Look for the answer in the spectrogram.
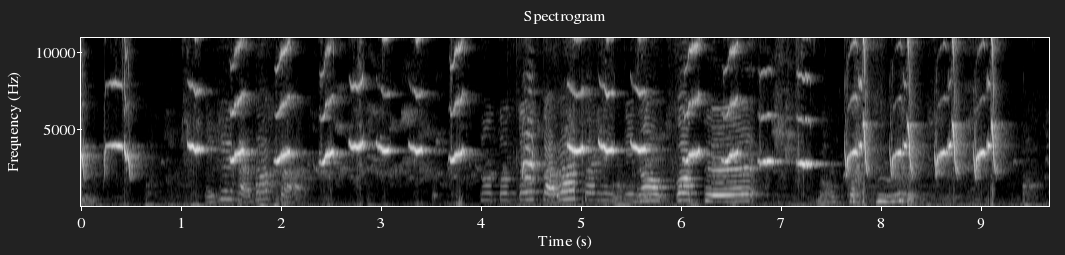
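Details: Javan myna singing in the vigorous 'konslet gacor' style: a run of short, bright, harmonic notes repeated almost every half second, some chattering and speech-like, with no other clear sounds.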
